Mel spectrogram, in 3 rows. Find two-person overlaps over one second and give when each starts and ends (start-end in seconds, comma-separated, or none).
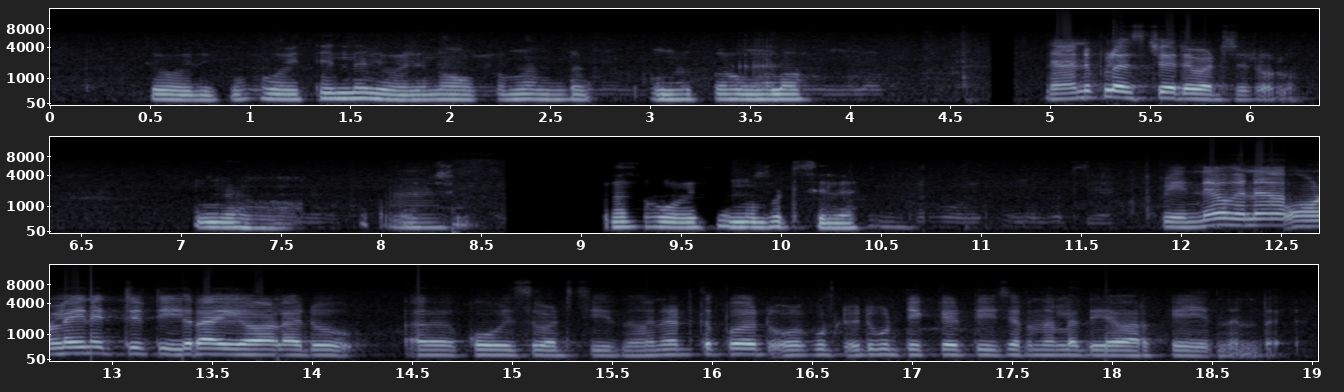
none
